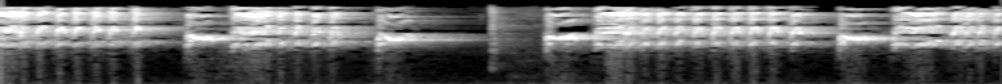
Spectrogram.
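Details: White-rumped shama, 'nembak' style song: loud bursts of high, rapid chattering notes, a steady whistled tone, then a short gap before the shrill, buzzy phrases return.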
